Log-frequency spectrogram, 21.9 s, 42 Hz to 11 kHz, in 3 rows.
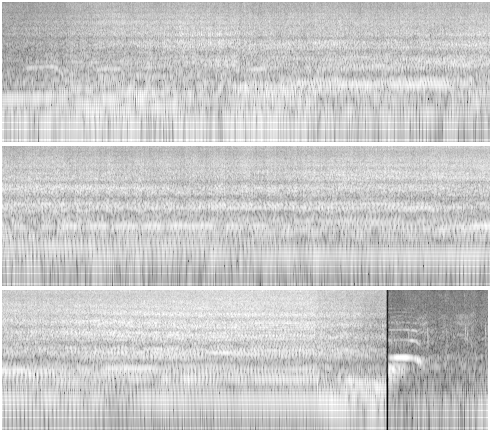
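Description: Gas engine of a 1970s Ford crew-cab pickup at full throttle pulling a weight-transfer sled. The revs climb over the first few seconds, hold high and steady under load, then fall away just before the end as the driver lets off.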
